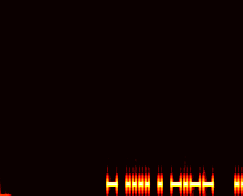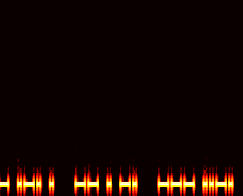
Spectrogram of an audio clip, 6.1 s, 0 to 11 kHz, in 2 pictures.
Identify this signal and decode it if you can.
Morse code, heard as a keyed tone, about 30 wpm, 700 Hz. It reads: THEY ARE MEN OF
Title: Sentences from Top 1000 Words - Review Part 2 - 30wpm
